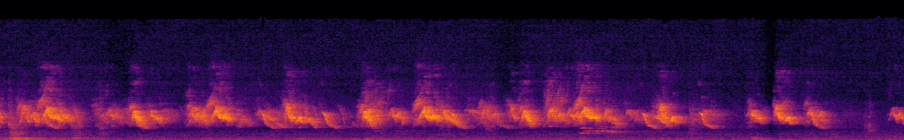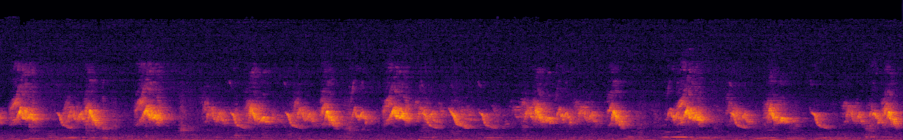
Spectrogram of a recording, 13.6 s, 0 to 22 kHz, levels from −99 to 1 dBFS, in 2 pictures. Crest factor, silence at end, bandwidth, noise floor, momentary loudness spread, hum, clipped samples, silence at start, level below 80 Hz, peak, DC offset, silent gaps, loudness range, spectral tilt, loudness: 22 dB; 0 s; 19.5 kHz; -55 dBFS; 13 LU; none; under 0.1%; 0 s; -62 dBFS; -10 dBFS; under 0.1%; none; 2 LU; 0.5 dB/octave; -28 LUFS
